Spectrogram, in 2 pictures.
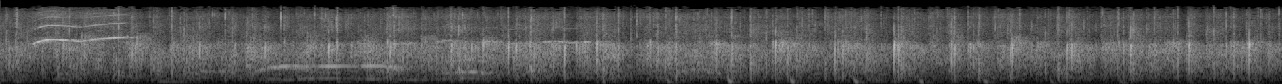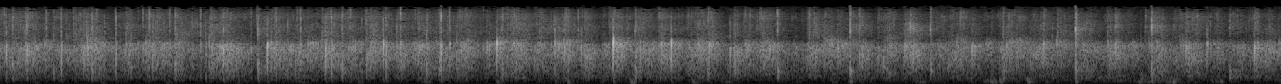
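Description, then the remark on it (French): A crowd applauds steadily, many hands clapping in a dense, even patter that lasts around thirteen seconds, with a short whoop or cheer rising over it at the very beginning. “Des applaudissements en général et après, on va boire Merci beaucoup.”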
